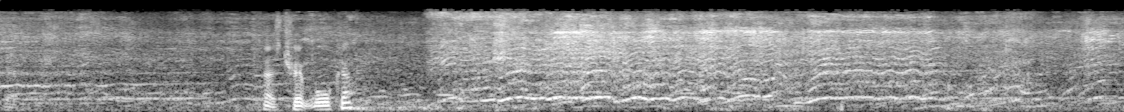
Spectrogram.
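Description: Radio-controlled race cars whine and buzz around a track during qualifying, a steady layered high-pitched motor drone with a louder pass, under continuous commentator talk.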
